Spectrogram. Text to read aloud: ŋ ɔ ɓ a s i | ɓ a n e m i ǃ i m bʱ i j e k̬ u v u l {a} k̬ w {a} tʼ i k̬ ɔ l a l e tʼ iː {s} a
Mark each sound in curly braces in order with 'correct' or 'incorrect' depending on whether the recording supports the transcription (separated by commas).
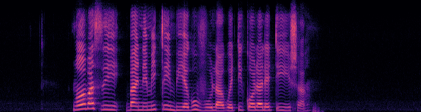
correct, incorrect, incorrect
